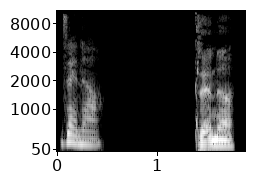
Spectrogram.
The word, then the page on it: Zena: German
